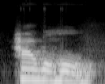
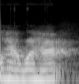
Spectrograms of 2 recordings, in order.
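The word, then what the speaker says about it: هذه: Jadi kalau ketemu tulisan itu pasti bacanya hadhihi. Dia termasuk isim yang apa namanya? Kalau nggak bisa berubah, yang tetap namanya apa istilahnya? Masih ingat? Isim yang nggak pernah bisa berubah namanya apa? Mabni. Isim mabni. Kalau sebaliknya? Isim mu'rab ya. Jadi kalau ketemu tulisan kayak begitu, apa bacanya? Hadhihi. Nggak mungkin jadi hadaha, hadihu, nggak pernah.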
